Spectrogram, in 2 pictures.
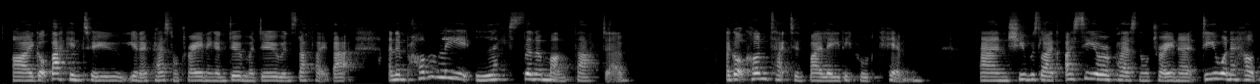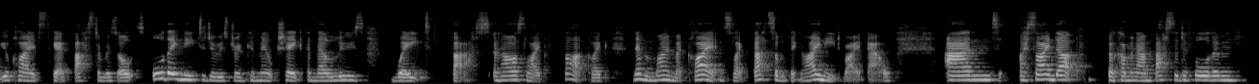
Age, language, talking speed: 20-39, English, 220 wpm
